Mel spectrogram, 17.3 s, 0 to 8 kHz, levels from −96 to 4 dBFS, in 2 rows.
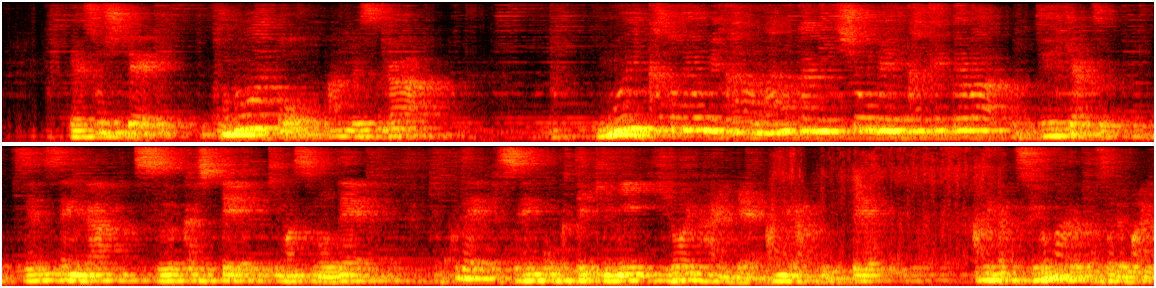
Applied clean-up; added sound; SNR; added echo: neural separator model SepFormer DNS4.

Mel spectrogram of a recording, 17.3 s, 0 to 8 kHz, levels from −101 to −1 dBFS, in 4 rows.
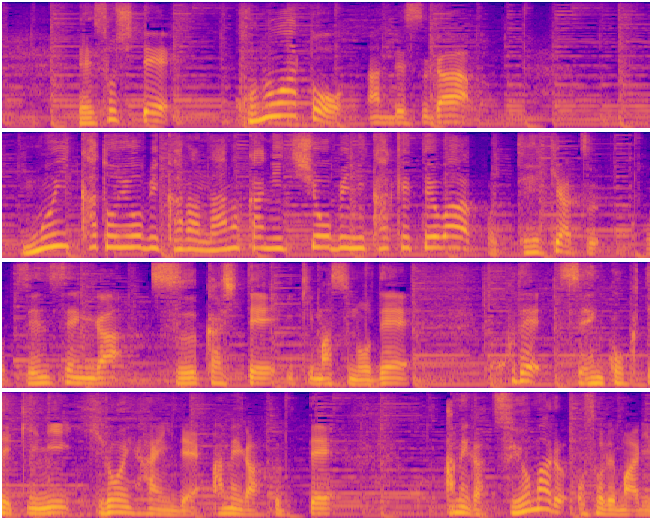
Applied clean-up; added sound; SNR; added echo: none; none; none; none.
